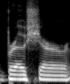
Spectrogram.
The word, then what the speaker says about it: Brochu: It's like brochure without the R and E. Brochu, though.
